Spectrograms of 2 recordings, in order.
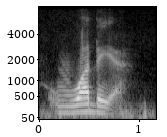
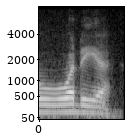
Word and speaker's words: what do you: So notice the pronunciation here. It sounds like wadaya. So wadaya. So when you see what do you, instead of saying what do you say wadaya.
